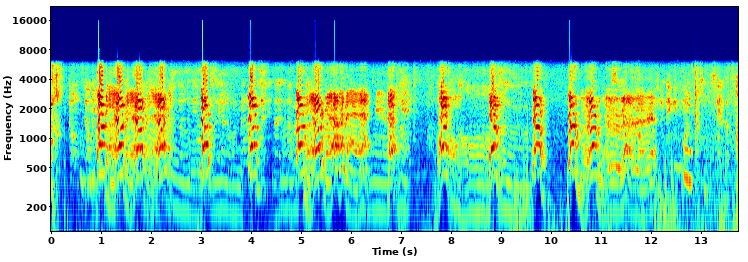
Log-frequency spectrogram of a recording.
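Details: Foster puppy, upset because no one wants to play with it, yapping in rapid, insistent high barks through the whole stretch, with occasional human voices underneath.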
